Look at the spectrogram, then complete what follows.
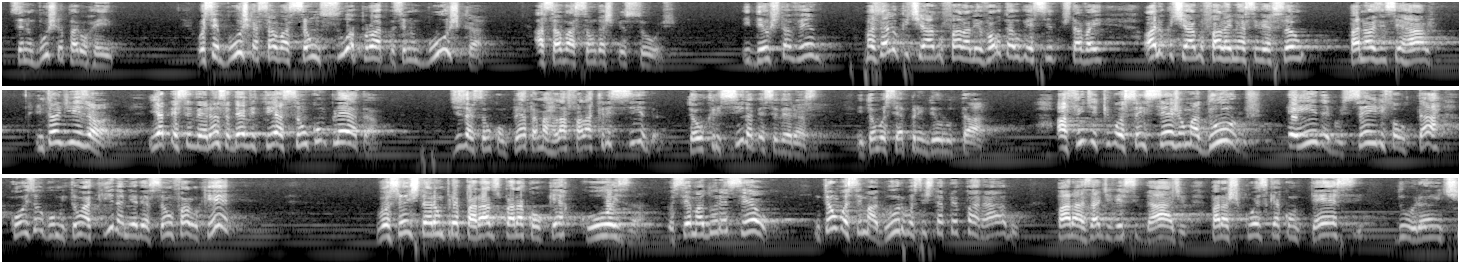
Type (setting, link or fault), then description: setting, large echoing room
